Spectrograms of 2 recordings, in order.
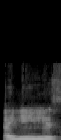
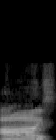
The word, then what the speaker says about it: eyes: Seperti contohnya kalau baca mata mungkin sebagian ada yang bilang ais. Nah, pasti akan saya bilang eyes.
